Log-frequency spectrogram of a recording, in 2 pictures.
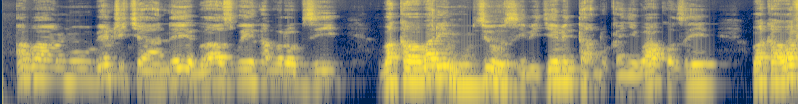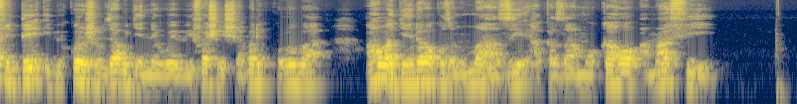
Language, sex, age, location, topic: Kinyarwanda, male, 50+, Nyagatare, agriculture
